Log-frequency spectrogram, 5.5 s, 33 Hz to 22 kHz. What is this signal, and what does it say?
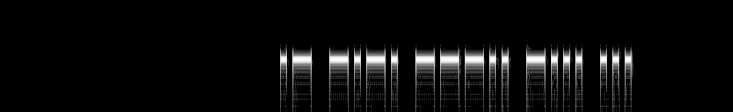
Morse code, heard as a keyed tone, about 25 wpm, 700 Hz. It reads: AC8BS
